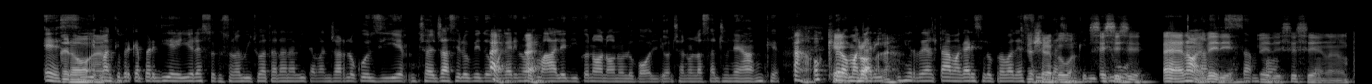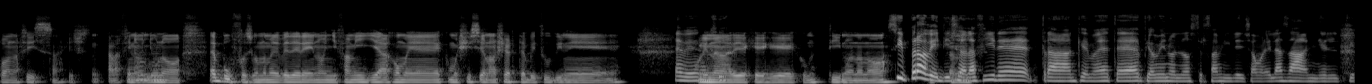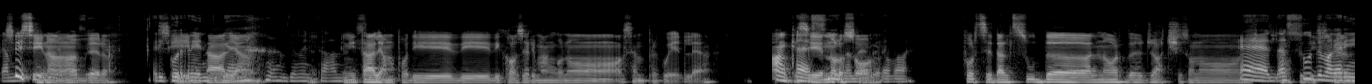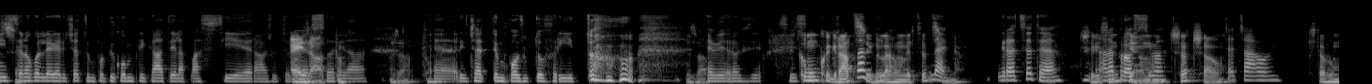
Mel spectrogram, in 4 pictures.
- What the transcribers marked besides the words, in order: "una" said as "na"; "cioè" said as "ceh"; "una" said as "na"; chuckle; other background noise; laughing while speaking: "fritto"; chuckle; tapping
- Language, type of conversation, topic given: Italian, unstructured, Qual è la ricetta che ti ricorda l’infanzia?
